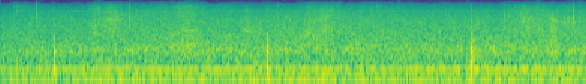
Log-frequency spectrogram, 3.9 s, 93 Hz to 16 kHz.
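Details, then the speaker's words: 11-year-old girl with popping peroneal syndrome: audible pop as the examiner dorsiflexes and everts the ankle in a peroneal tendon stress test, the tendon dislocating forward on the lateral ankle; peroneal tendon subluxation pop. "So I dorsiflex and evert, and this tendon will dislocate up front to the side, and I can feel a pop. You can hear the audible pop right now. I'm reproducing the pop."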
